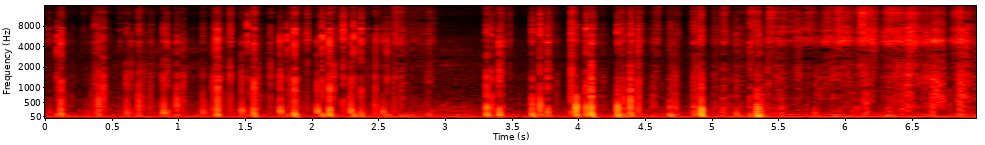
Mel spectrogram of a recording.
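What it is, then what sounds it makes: Styrofoam ball. Fingernails scratch and tap a solid, light, fist-sized white polystyrene foam ball. Quick dry clicks and squeaky, crinkly scratches follow one another in an irregular run over a faint steady low hum. Toward the end the scratching turns into a brighter, hissier rub.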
